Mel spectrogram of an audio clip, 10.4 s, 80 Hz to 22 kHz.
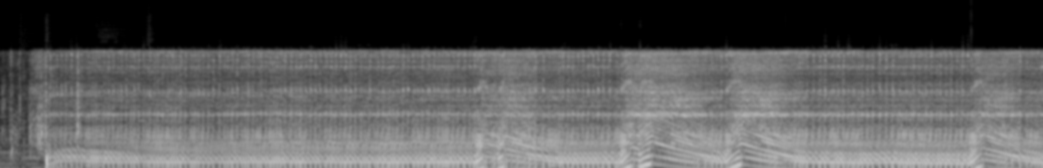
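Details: TOMITSU 5800-body chainsaw, sprocket version, revving on review at dusk, no load: steady fast idle, then four or five sharp throttle blips rising and falling cleanly; it revs freely without stumbling, normal free revving.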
